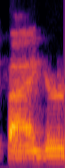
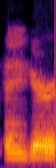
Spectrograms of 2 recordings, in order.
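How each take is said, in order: First: "finger" said like "fanger"; Kentucky pronunciation. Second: Said in the usual way. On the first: Retold or imitated. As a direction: broaden the first vowel of "finger" to "fang". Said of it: "I say finger instead of finger". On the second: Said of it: "instead of finger".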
